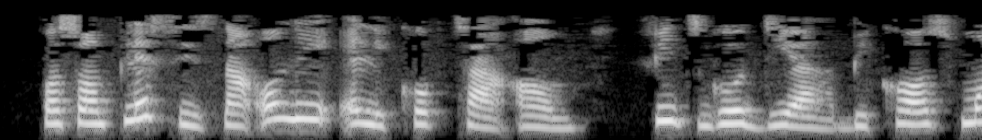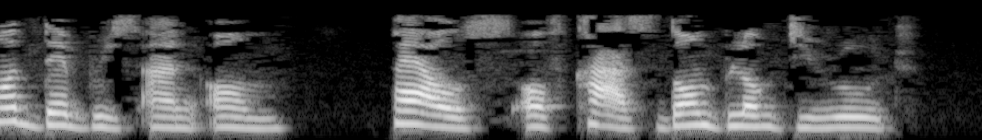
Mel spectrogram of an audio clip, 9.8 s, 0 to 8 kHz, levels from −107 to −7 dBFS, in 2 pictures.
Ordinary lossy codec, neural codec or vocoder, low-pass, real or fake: MP3, 24 kbps; none; 7.2 kHz; real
